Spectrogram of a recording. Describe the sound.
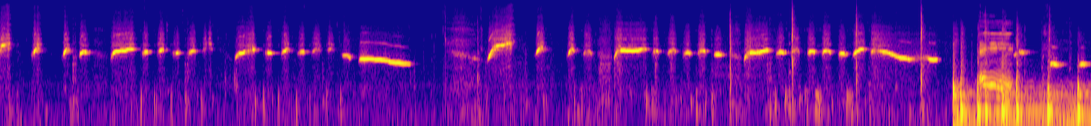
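A person whistles a slow, meandering song melody, with short repeated notes and sliding pitches, ending with a brief burst of noise and a faint voice.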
